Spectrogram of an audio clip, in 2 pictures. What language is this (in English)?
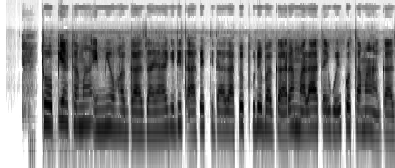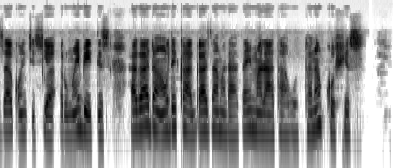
Wolaytta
